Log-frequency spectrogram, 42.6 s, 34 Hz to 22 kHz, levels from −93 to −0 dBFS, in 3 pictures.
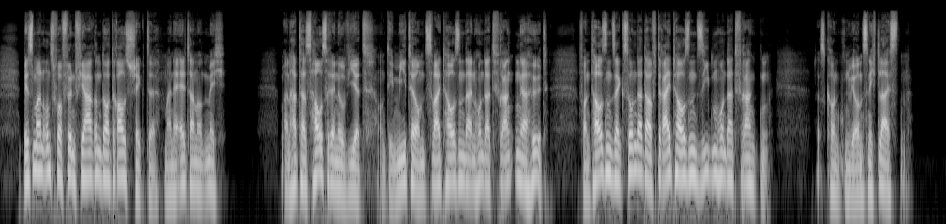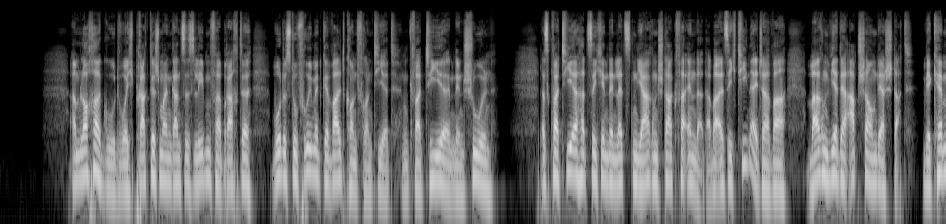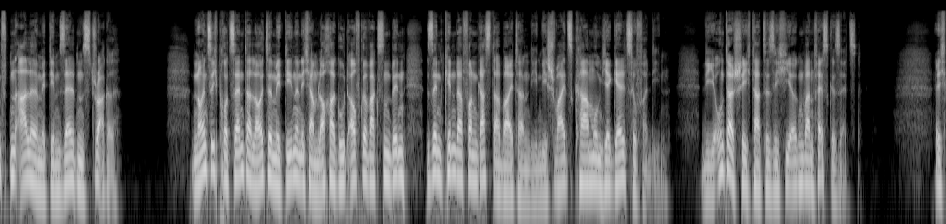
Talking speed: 160 wpm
